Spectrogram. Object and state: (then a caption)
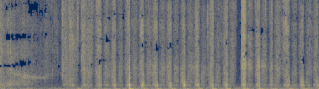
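Frozen orange sherbet scraped with a wooden stick. A wooden stick scrapes and churns the icy granules of frozen orange shaved-ice sherbet in a paper cup. After about a second of near-quiet, a steady run of crisp, bright, gritty crunches follows at roughly three to four strokes per second.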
